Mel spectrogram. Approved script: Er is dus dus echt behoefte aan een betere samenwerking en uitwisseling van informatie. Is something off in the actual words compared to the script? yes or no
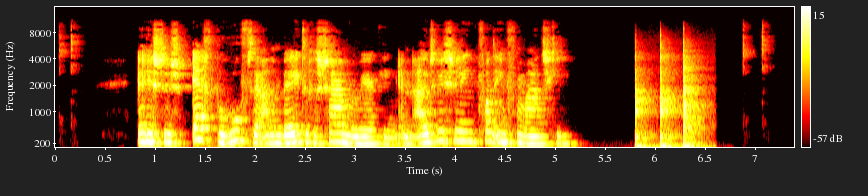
yes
